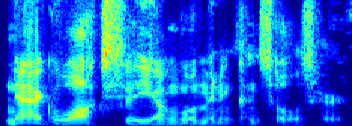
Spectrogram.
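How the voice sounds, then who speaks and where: A man's voice: low-pitched, brisk, bright, forceful tone, dry recording. A man giving scripted narration, reading out the stage directions of a screenplay.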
